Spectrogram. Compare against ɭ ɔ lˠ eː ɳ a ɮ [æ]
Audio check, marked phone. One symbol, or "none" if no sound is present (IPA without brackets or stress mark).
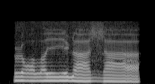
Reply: a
